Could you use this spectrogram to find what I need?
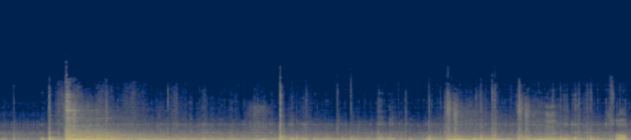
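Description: A scuffle thumps and bumps nearby.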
